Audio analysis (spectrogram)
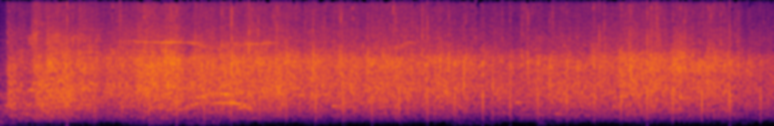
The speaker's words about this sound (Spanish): Deseen un aplauso.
